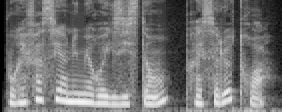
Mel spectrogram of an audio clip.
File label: court FR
